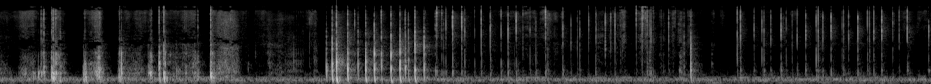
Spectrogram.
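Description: Long nails tap and scratch a small, full, clear plastic jar of purple "Fluffy Clouds" slime and its silver metal screw lid. The first few seconds bring scattered sharp clicks and scratchy, crinkling scrapes, then a dense run of quick, crisp taps with short bright clicks that die away almost instantly.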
